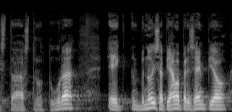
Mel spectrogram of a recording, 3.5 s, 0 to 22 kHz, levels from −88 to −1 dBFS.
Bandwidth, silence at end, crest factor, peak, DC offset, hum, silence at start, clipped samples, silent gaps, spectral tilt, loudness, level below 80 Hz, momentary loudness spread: 13.5 kHz; 0 s; 18 dB; -8 dBFS; under 0.1%; none; 0 s; under 0.1%; none; -5.5 dB/octave; -26 LUFS; -64 dBFS; 13 LU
